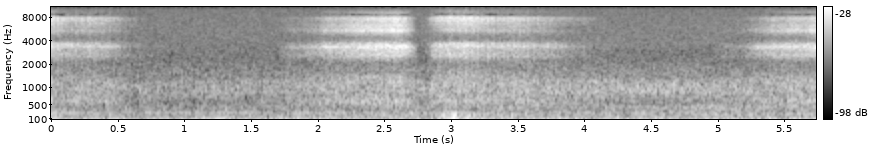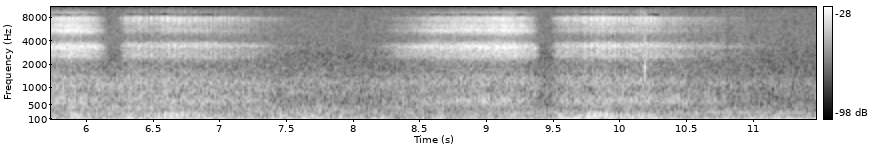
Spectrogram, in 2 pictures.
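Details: Soft, light snoring from Lizzie, a sleeping Staffy Ridgeback rescue dog born 2012: three gentle whistly breaths about every three seconds over a low room hum.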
